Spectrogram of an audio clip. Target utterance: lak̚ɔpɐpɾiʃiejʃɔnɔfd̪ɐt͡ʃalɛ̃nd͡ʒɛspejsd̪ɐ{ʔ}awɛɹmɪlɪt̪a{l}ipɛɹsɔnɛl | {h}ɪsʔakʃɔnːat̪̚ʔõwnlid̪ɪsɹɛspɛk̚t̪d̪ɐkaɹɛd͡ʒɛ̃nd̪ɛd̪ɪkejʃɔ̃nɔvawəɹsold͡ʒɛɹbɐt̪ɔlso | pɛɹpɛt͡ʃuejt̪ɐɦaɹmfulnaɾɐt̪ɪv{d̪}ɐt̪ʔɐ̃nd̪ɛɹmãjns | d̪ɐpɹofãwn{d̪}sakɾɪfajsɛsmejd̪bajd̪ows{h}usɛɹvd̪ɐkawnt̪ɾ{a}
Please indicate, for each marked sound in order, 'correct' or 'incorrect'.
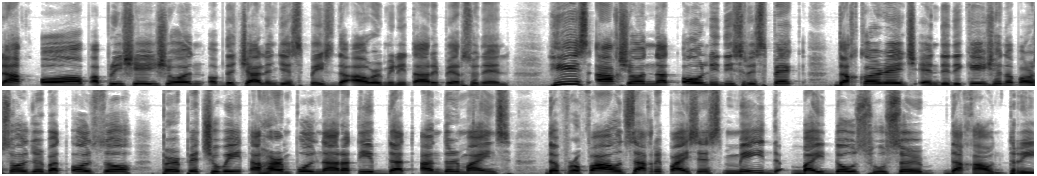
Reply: correct, incorrect: ɾ, correct, correct, correct, correct, incorrect: i

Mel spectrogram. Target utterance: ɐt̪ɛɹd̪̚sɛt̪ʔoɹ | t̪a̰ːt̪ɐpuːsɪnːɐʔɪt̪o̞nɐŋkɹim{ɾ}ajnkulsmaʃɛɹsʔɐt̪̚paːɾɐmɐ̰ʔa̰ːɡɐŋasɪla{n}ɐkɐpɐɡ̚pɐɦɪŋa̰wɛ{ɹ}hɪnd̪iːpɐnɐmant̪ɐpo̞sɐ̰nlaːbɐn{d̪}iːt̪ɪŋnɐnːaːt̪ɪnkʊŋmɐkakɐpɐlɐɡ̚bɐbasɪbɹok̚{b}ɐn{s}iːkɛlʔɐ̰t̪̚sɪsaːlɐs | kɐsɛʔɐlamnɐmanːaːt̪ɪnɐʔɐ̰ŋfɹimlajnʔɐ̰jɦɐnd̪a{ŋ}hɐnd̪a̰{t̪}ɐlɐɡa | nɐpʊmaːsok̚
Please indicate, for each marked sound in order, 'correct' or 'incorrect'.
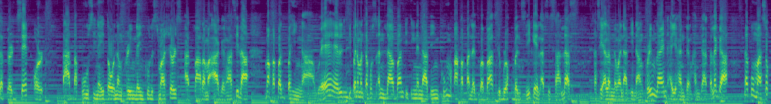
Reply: incorrect: l, incorrect: m, incorrect: l, incorrect: t̪, correct, correct, correct, correct

